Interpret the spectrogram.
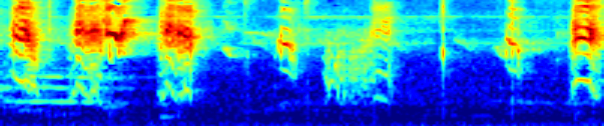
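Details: A long-tailed shrike sings a prinia-like imitation, delivering harsh, scratchy squawking bursts in quick irregular succession, separated by brief pauses, with one sharp click-like note midway.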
